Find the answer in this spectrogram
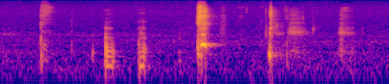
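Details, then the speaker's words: Small dog with hiccups: short, sharp, jerky bursts of breath at irregular intervals, about seven in five seconds; hiccups. "Cupcake has the hiccups, don't you? Don't you?"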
